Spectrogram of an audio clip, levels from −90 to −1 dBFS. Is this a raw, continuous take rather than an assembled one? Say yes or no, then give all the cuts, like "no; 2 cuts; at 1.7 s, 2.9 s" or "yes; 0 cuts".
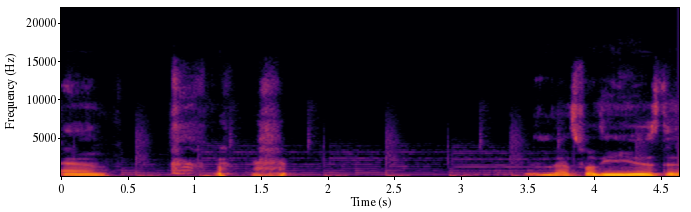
yes; 0 cuts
